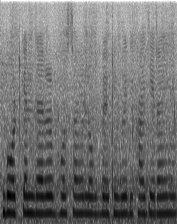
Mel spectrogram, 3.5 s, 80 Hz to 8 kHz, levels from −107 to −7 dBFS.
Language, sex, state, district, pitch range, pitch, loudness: Hindi, female, Madhya Pradesh, Dhar, 220-225 Hz, 220 Hz, -16 LUFS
